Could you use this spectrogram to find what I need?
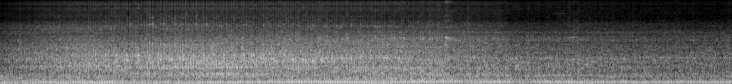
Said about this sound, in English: After a ride of about a kilometer, the bus arrives at the factory.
